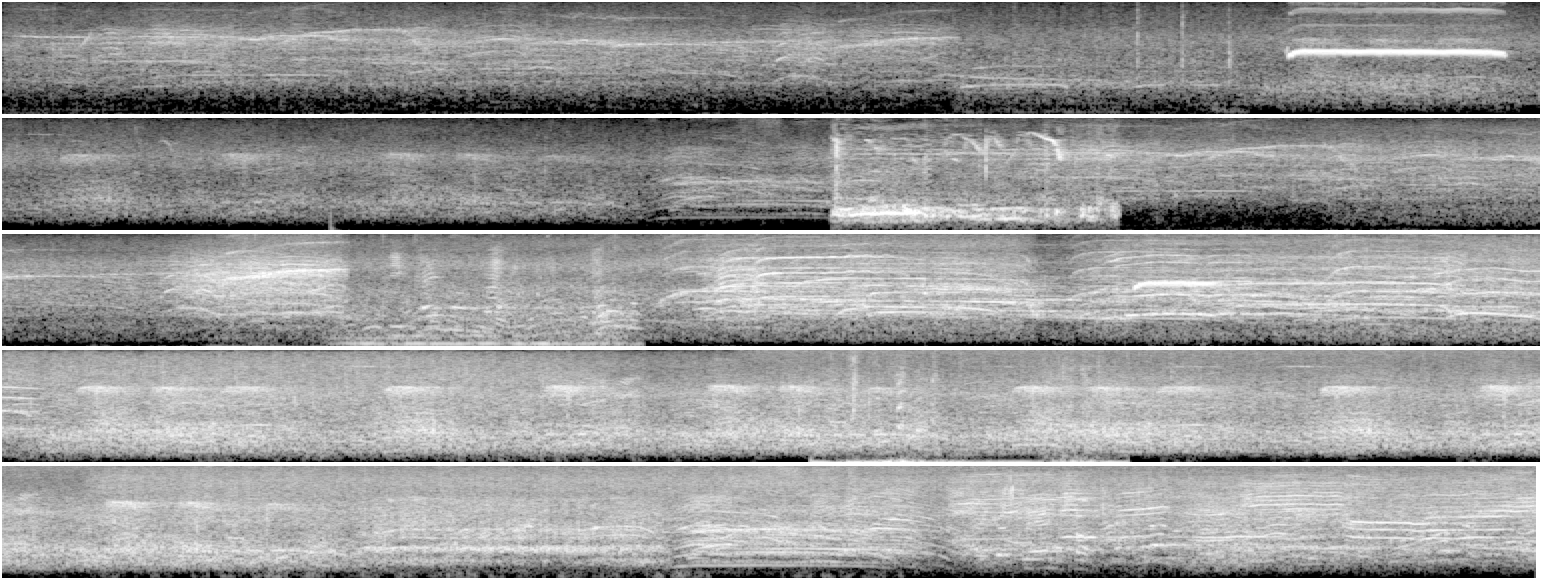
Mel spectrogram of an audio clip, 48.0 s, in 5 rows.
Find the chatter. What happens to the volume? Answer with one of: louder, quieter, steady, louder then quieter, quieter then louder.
louder.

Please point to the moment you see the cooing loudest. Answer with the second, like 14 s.
15 s.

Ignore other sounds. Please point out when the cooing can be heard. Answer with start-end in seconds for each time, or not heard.
14.8-16.6, 33.9-35.9.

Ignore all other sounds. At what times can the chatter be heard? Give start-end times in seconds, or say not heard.
0.0-48.0.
